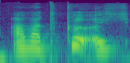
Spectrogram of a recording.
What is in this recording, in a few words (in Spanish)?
Mixe, Mujer; debajo; INALI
